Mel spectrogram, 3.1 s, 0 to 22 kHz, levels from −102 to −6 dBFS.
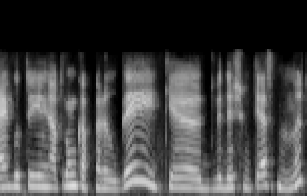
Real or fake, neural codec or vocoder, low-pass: fake; codec, 16 kHz, 4 kbps, X-Codec, HuBERT features, trained on balanced general audio; 7.2 kHz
